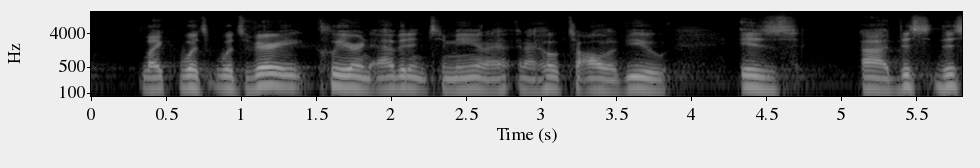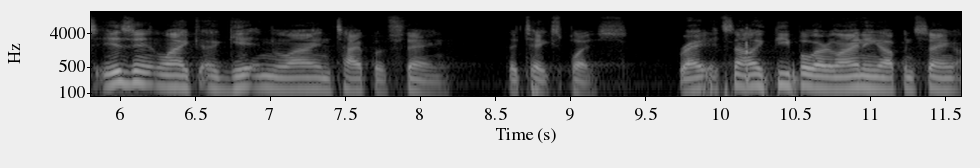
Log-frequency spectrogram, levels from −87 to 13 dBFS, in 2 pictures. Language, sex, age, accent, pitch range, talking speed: English, male, 20-39, American, 120-145 Hz, 225 wpm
